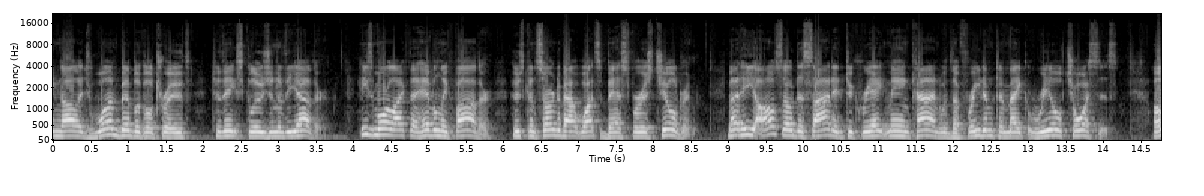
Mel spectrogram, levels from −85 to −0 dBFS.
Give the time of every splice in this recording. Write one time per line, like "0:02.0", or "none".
0:03.9
0:08.9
